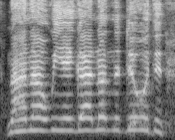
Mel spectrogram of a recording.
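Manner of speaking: high-pitched imitation of alarmed bystanders; mock alarmed denial. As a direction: plead no involvement in a high voice. Bystanders disowning the fight, retold.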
